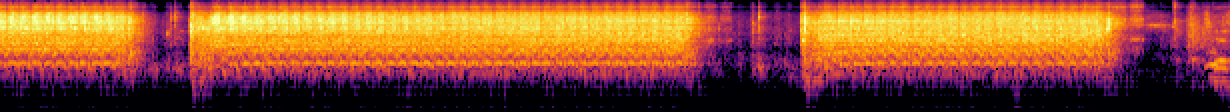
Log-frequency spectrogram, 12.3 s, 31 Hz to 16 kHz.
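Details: Premier 118 NE car that sat unused for a long time: repeated long cranking bursts of several seconds each, starter turns but the engine never fires; crank no start, cause not confirmed.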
